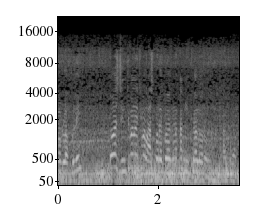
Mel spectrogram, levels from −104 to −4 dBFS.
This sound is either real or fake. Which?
real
